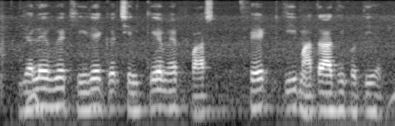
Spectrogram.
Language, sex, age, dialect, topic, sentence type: Hindi, male, 46-50, Kanauji Braj Bhasha, agriculture, statement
